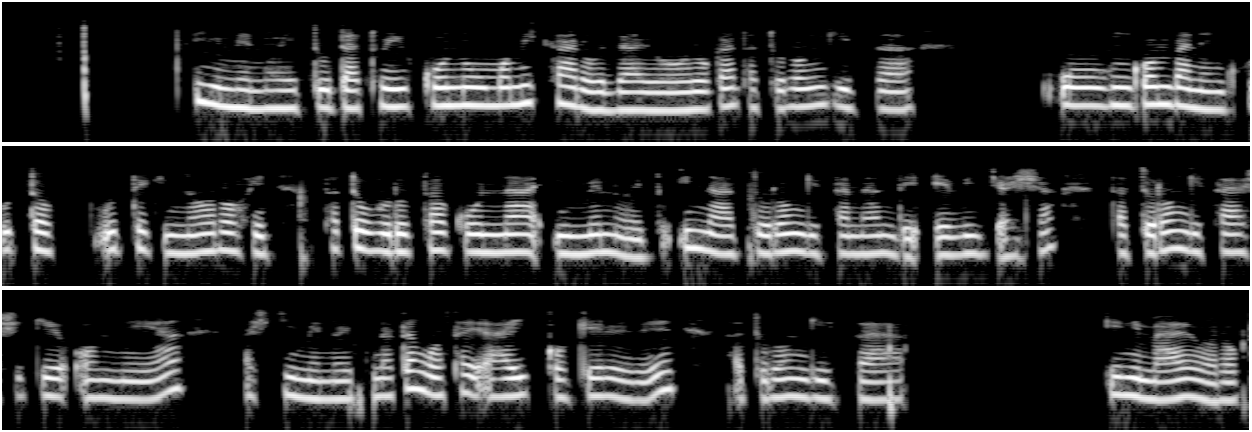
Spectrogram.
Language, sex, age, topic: Oshiwambo, female, 18-24, agriculture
